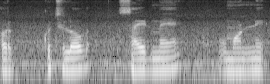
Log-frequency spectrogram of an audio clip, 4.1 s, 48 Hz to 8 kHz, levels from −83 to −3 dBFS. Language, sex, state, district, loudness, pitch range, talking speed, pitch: Hindi, male, Mizoram, Aizawl, -17 LUFS, 110-120 Hz, 90 wpm, 115 Hz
